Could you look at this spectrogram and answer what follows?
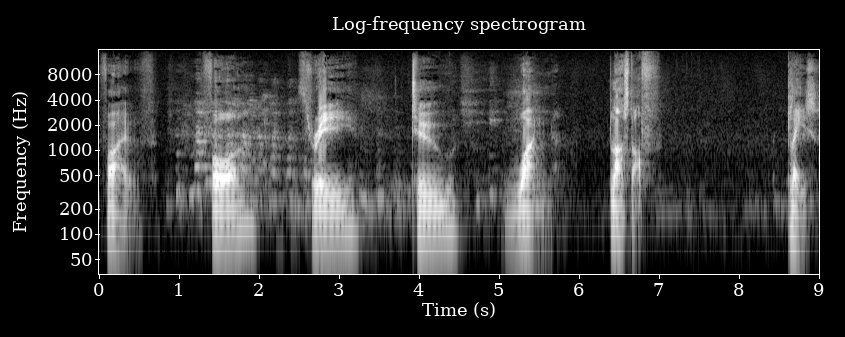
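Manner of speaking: lovely baritone, very slow and drawn out. Imagining a man counting down a rocket launch: lovely baritone voice. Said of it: "the man with a lovely baritone voice saying".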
